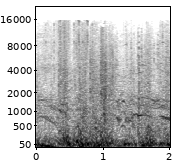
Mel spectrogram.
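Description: A video game explosion bursts.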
